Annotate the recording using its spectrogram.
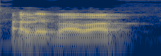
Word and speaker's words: Alibaba: What I would like to talk about, though, is China, and more specifically, Alibaba. Am I saying that right? – Alibaba.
